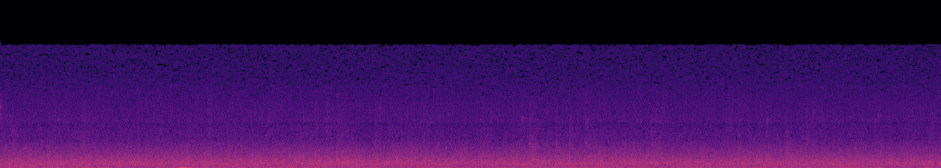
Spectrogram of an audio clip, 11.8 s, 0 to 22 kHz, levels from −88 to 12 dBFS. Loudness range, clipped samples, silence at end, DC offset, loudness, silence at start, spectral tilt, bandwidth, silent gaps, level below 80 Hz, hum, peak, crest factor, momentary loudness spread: 1 LU; under 0.1%; 0 s; under 0.1%; -35 LUFS; 0 s; -4 dB/octave; 16.5 kHz; none; -46 dBFS; none; -18 dBFS; 16 dB; 1 LU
